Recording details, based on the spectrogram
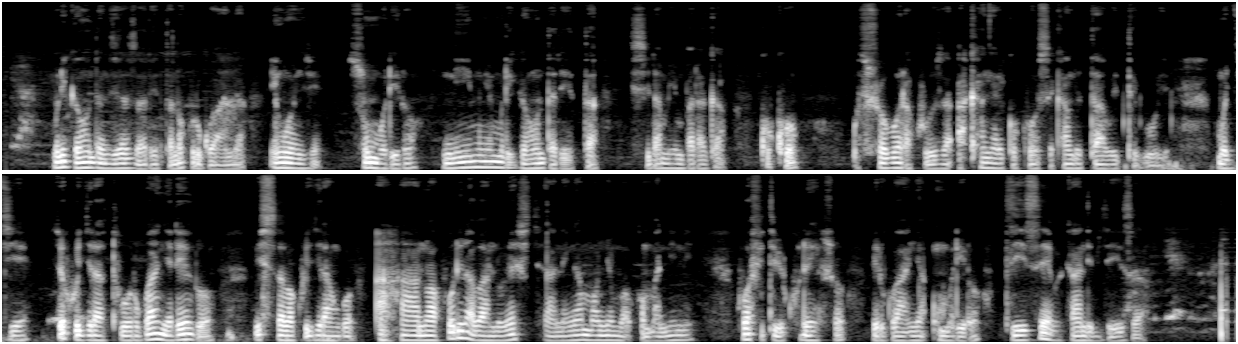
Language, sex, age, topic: Kinyarwanda, male, 18-24, government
